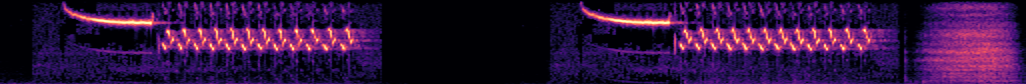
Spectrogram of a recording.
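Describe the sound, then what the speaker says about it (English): Sparrow song played in the Bird Hero video game: two clean, loud bursts, each a rising whistle then a rapid trill, separated by silence and followed by a short noisy rasp. "All of these are sparrows."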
